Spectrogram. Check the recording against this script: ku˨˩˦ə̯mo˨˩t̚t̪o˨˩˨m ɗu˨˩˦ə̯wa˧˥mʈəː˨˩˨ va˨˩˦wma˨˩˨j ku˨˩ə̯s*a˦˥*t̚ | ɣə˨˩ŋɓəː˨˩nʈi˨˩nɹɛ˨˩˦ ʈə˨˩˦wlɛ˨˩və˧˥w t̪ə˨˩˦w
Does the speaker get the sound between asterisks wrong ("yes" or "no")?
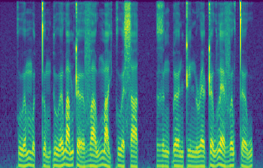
yes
